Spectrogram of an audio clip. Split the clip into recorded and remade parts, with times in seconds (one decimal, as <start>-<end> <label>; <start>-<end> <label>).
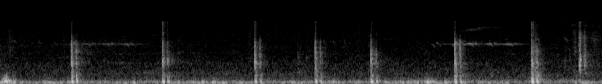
0.0-5.1 recorded; 5.1-6.0 remade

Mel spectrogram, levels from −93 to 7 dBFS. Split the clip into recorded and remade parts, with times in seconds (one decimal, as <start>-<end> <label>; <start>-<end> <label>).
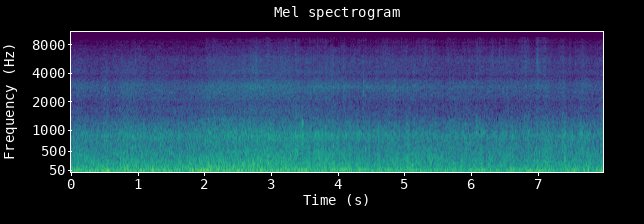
0.0-3.4 recorded; 3.4-6.6 remade; 6.6-8.0 recorded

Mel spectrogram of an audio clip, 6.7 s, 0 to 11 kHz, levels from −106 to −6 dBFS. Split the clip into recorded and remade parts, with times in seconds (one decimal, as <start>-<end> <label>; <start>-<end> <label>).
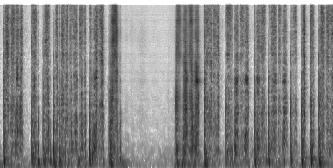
0.0-2.2 recorded; 2.2-4.1 remade; 4.1-6.7 recorded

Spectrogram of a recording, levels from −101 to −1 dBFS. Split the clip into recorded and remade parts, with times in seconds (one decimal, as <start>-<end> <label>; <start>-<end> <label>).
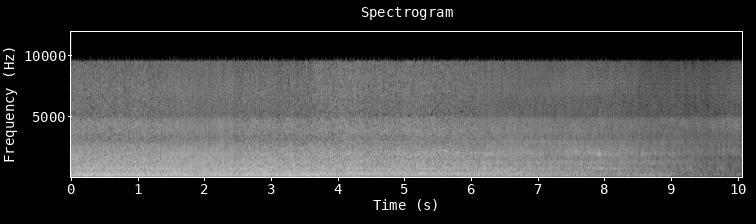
0.0-1.4 recorded; 1.4-2.5 remade; 2.5-6.1 recorded; 6.1-10.1 remade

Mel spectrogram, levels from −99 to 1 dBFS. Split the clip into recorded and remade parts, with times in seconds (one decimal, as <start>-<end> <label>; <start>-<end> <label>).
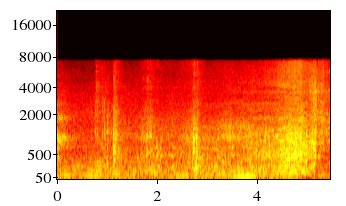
0.0-3.5 recorded; 3.5-5.5 remade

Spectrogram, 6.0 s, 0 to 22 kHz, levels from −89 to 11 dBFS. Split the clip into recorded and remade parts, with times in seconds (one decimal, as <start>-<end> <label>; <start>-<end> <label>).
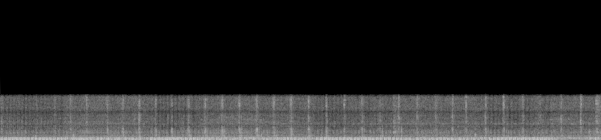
0.0-6.0 recorded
